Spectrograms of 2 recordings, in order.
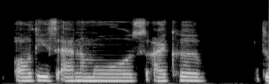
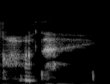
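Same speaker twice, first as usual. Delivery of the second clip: whisper; 14 dB quieter than usual. Real, not acted. Surprised by how long it's been.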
